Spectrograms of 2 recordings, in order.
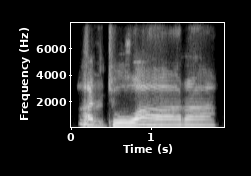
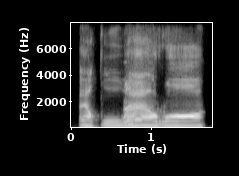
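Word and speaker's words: أطوارا: First, the ta should be awesome. Secondly, it's going to be bounced. أَطْوَارًا. Try that last words. أَطْوَارًا. Atwara. Very good. Not ra, but ra. So ra. Atwara.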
